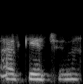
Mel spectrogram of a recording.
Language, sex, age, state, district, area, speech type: Kashmiri, female, 18-30, Jammu and Kashmir, Srinagar, rural, conversation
